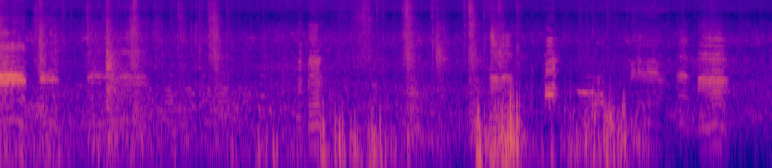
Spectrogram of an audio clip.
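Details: A pair of Toulouse geese kept in a backyard with other waterbirds: several nasal, harmonic honks in short bursts near the start and again toward the end, over low rumbling, shuffling farmyard noise.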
